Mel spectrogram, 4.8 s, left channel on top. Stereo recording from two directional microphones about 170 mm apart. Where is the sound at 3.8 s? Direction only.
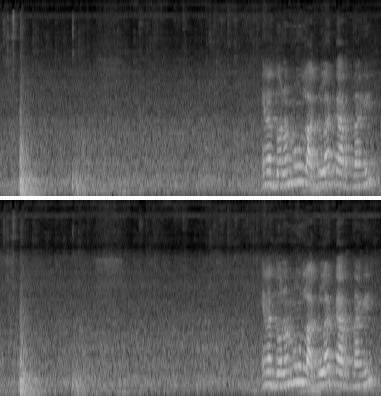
50° right (ahead or behind).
